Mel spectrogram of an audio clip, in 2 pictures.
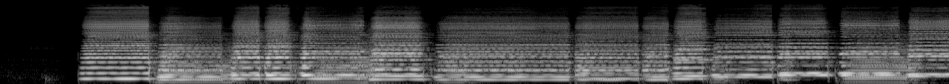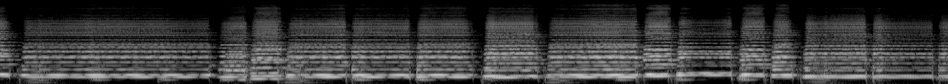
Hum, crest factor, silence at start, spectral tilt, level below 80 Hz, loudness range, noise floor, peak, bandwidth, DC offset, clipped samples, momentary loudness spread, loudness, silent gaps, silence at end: none; 18 dB; 0.8 s; -3 dB/octave; -58 dBFS; 5 LU; -60 dBFS; -2 dBFS; 18 kHz; under 0.1%; under 0.1%; 8 LU; -20 LUFS; none; 0 s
